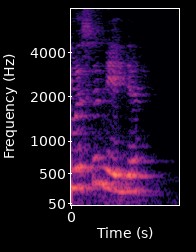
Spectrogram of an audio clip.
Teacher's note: uma coisa que era a característica do latim aqui da zona e de Espanha também, que era a palatalização de dois Les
